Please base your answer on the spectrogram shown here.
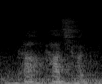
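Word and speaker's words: Keccak: 卡恰，这个专业念法。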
